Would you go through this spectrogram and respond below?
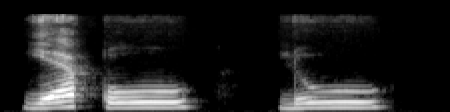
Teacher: Ya is one count. Qu two counts. Yaqu, lu. Qu and lu same exact length.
